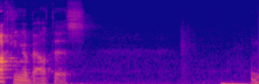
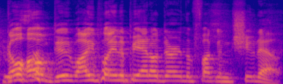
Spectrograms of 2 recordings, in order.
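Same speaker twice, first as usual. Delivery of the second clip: louder, higher indignant call; yelling at the pianist; 7 semitones higher, 6 dB louder than usual. Retold or imitated. Gunfighter yelling at the piano player, loud and indignant. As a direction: shout it across the saloon at the piano man. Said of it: "It's like".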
